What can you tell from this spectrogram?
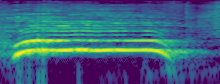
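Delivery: long high-pitched whoop at the burn. Real, not acted. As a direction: let the heat out in a piercing whoo. Reacting to burning spicy food.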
